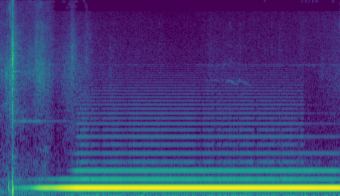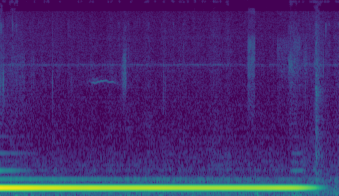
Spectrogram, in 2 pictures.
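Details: Simulated ASMR ear exam roleplay, patient with eyes closed reporting when sound stops: struck tuning fork rings a pure, steady tone fading over about nine seconds; tuning fork hearing test.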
